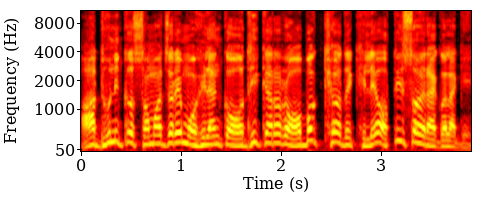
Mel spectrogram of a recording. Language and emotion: Odia, angry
